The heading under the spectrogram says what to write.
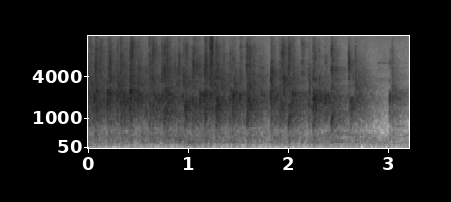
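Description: An audience applauds, a dense, steady wash of many hands clapping for a few seconds, tapering slightly with a few sharper claps near the end.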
